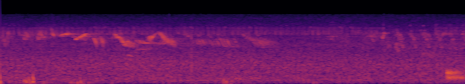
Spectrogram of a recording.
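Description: Small birds chirping in short, high calls, busiest in the first half and again near the end, over faint steady background noise.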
